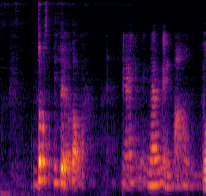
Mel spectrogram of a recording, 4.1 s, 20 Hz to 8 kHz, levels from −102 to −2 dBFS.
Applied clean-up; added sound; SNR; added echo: neural mask model DeepFilterNet 3.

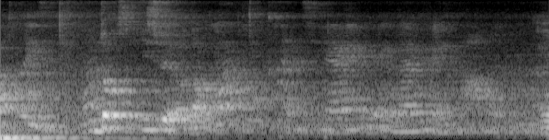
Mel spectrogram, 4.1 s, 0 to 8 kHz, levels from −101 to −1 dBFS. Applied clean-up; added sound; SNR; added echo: none; Bass drum; 5 dB; reverberation time 0.7 s.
